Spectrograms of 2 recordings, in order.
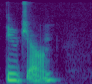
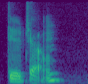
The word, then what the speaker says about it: thujone: So absinthe contains wormwood, which is like an herb, and then wormwood contains thujone. I think that's how you say it. It's T-H-U-J-O-N-E.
